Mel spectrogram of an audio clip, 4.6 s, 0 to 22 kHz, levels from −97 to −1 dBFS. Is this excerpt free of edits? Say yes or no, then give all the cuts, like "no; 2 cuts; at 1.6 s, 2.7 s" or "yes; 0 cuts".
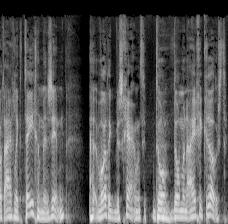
yes; 0 cuts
